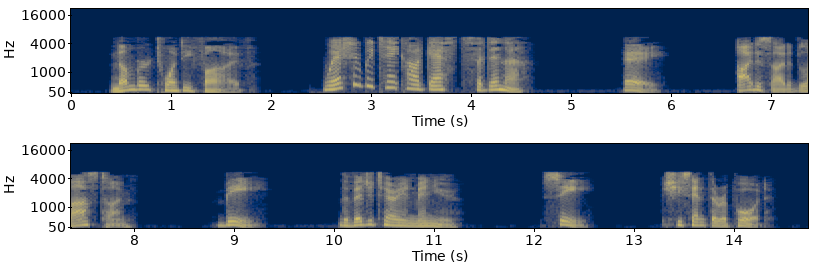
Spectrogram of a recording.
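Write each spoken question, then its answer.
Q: Where should we take our guests for dinner?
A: A: I decided last time.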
